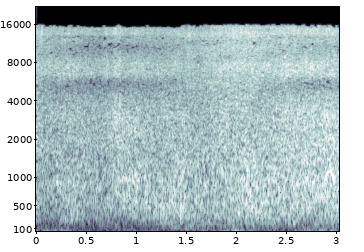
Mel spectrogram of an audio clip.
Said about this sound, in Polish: Plaża też bałtycka, ale... Proszę posłuchać. Słyszą państwo? To morze.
